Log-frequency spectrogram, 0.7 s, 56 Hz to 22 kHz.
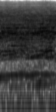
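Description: A 2024 KTM 990 Duke parallel twin motorcycle engine revs loud and close, holding a steady, strong drone throughout.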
